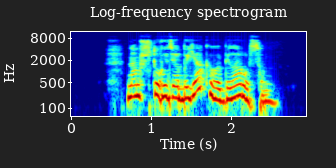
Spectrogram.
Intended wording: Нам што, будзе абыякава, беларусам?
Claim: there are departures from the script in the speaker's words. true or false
false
